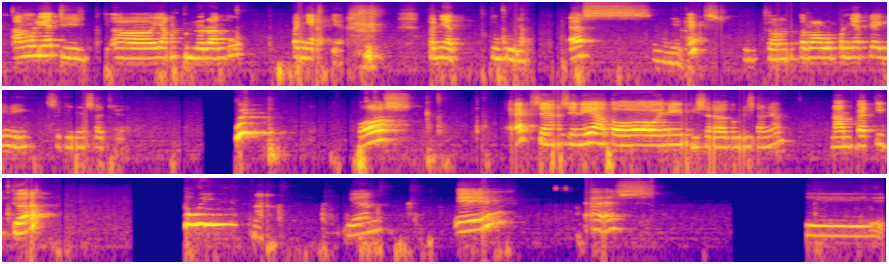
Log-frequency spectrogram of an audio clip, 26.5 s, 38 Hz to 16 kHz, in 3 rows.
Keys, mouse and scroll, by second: 0.1-1.4 middle drag, 1.4-2.2 scroll up 1, 2.2-2.7 scroll up 1, 2.7-5.7 middle drag, 5.7 s, 12.7 click, 13.3-14.7 middle drag, 14.7-15.6 scroll up 3, 17.9 middle click, 18.3 scroll down 3, 19.5 KP_3, 20.8-21.5 scroll up 4, 20.9 shift+middle click, 21.5 shift+middle click, 22.3 e, 23.6 s, 25.9 g.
